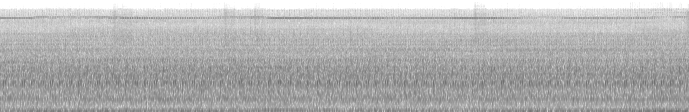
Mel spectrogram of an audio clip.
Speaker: what happened there you hear that high-pitched squeal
